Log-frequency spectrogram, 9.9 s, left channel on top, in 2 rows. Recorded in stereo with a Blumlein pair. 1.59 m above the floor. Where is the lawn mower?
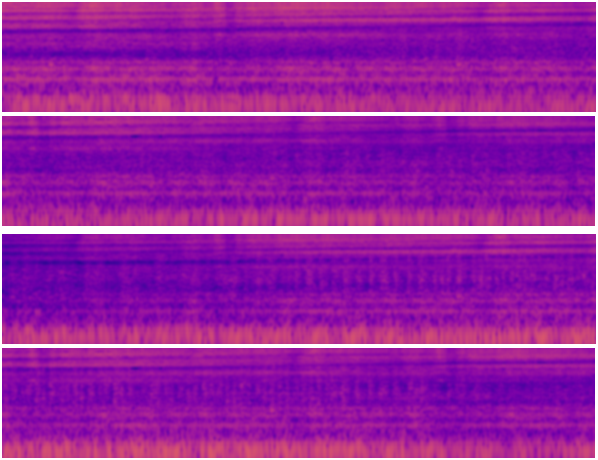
40° left; by 9.9 s 10° right.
